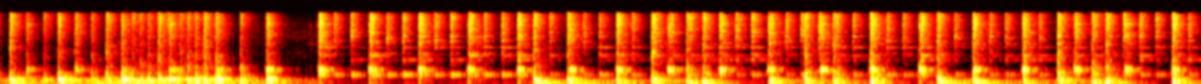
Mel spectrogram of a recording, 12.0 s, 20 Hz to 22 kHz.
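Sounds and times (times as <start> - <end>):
surdo drum booms: 0.0 - 3.0
foot-pedal cowbell: 3.2 - 12.0.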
